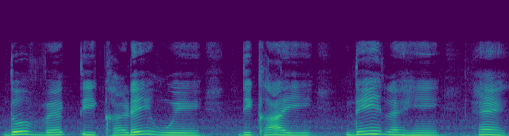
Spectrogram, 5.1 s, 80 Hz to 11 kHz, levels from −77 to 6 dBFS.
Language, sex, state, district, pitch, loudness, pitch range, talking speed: Hindi, female, Madhya Pradesh, Katni, 195 Hz, -18 LUFS, 185-215 Hz, 95 wpm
